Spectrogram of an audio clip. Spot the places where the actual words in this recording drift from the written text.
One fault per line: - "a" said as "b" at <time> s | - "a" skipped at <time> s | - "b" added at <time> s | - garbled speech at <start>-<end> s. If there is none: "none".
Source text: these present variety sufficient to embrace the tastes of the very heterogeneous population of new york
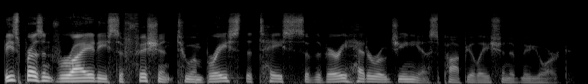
none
